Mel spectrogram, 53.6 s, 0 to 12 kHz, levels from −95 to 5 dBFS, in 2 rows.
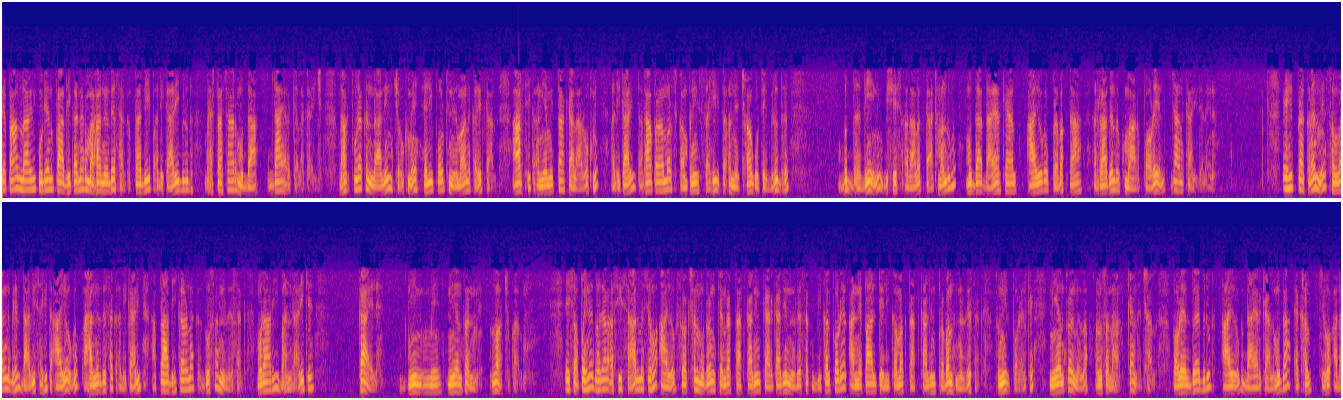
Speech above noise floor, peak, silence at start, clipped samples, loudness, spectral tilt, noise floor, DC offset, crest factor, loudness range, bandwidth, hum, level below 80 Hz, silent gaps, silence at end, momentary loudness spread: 35 dB; 0 dBFS; 0 s; under 0.1%; -20 LUFS; -10.5 dB/octave; -55 dBFS; under 0.1%; 20 dB; 3 LU; 3.8 kHz; none; -68 dBFS; none; 0 s; 11 LU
